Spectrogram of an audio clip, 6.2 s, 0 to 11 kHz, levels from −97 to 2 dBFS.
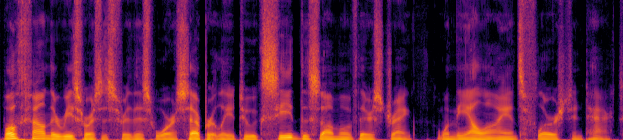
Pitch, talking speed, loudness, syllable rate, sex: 100 Hz, 190 wpm, -21 LUFS, 5.4 syllables/s, male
